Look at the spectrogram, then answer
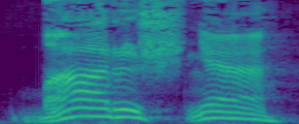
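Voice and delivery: high, very slow call; sudden shout. A narrator's reading. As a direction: cry out on spotting her, drawn out. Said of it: "вдруг крикнул староста". (староста вдруг кричит, высоко и протяжно)

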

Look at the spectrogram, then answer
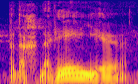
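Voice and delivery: slow, musing single word; lost-in-thought poet; pensive. A narrator's reading. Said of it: "задумчиво произнёс Бараш".

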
